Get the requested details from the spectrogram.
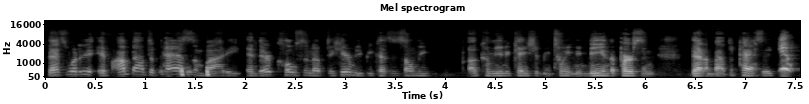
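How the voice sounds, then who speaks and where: A man talking casually as a guest roller skater, in an animated way, with loose slang and a habit of restarting phrases. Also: a little high, rapid-fire, breathy edge. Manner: animated, loose slang, restarts often, says "you know what I'm saying". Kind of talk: casual conversation.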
